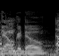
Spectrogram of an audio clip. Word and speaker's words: Gal Gadot: Was it Gal Gadot? Did I even say that right? – Yeah, okay. – Gal Gadot.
